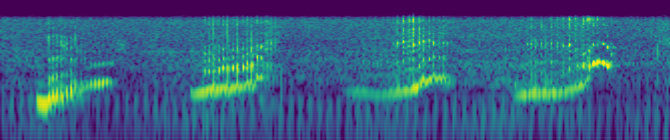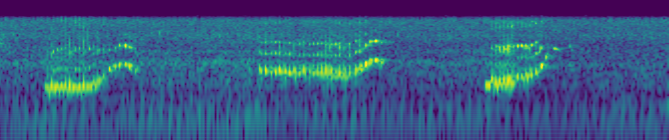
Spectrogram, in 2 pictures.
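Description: A toddler crying out "ai" over and over: about seven short calls, each sliding up and down in pitch, roughly one a second.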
